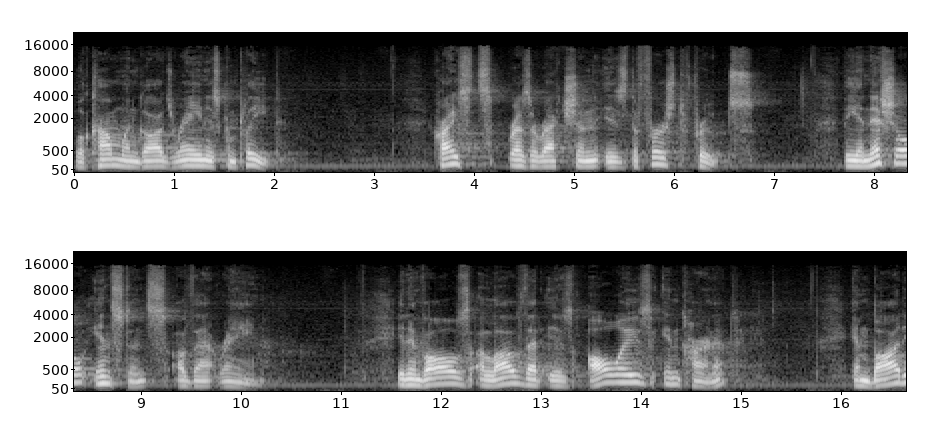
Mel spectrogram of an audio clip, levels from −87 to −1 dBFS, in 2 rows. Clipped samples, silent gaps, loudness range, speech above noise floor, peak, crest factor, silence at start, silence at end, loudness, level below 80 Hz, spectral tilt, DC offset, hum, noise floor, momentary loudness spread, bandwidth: under 0.1%; none; 5 LU; 34 dB; 0 dBFS; 18 dB; 0 s; 0 s; -18 LUFS; -66 dBFS; -5.5 dB/octave; under 0.1%; none; -51 dBFS; 11 LU; 16 kHz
